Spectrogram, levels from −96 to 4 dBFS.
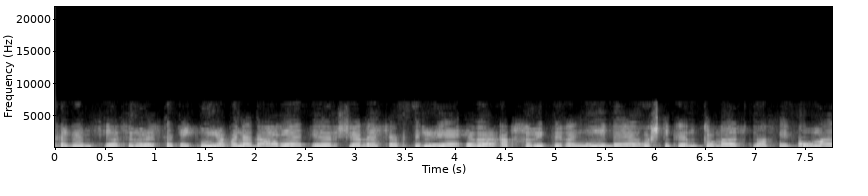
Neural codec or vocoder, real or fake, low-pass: codec, 44.1 kHz, 1.7 kbps, Pupu-Codec; fake; 7.2 kHz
